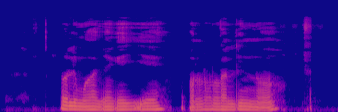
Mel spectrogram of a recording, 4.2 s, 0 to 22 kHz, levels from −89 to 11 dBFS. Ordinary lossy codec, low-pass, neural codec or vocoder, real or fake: none; none; vocoder, 24 kHz, 100 mel bands, Vocos; fake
